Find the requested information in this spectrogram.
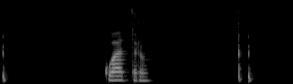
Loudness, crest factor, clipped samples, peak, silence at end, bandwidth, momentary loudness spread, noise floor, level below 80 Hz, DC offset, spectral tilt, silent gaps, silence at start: -37 LUFS; 26 dB; under 0.1%; -14 dBFS; 0.4 s; 15 kHz; 16 LU; under -90 dBFS; -86 dBFS; under 0.1%; -6 dB/octave; none; 0.05 s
